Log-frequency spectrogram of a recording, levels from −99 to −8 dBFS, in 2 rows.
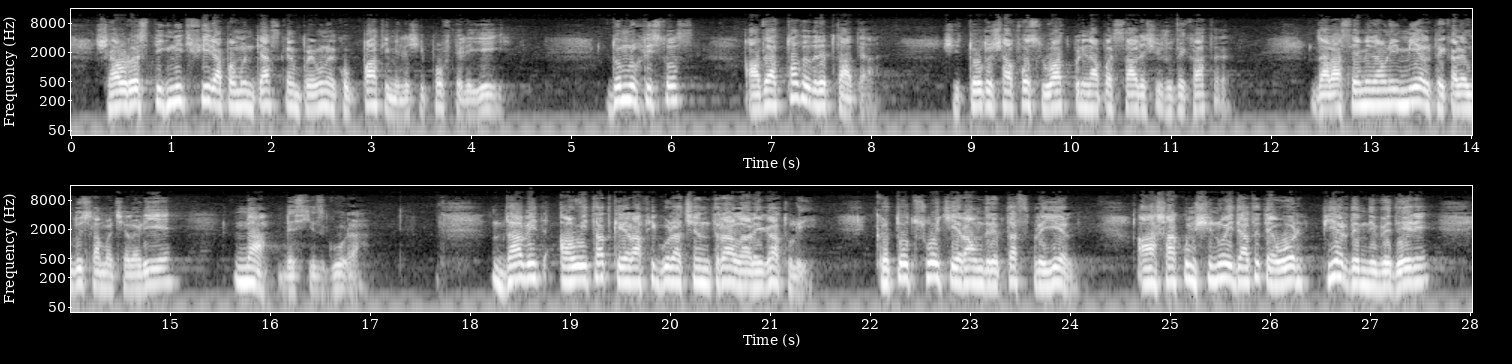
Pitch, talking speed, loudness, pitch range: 155 Hz, 135 wpm, -13 LUFS, 135-170 Hz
